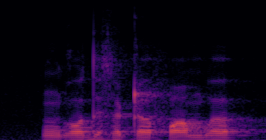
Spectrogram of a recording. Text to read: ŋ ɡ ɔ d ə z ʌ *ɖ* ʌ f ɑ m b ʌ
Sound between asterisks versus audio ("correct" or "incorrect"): incorrect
